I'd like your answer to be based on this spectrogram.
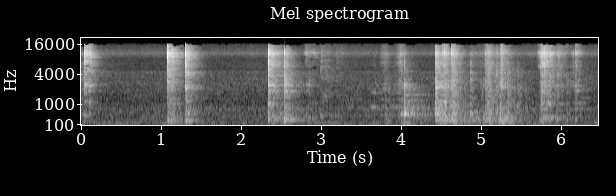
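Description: A lid or cover clatters onto a pan of cooked katla fish in yogurt gravy, giving a few close metallic knocks and scrapes in bursts, with no talking.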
